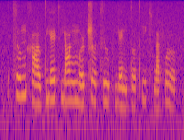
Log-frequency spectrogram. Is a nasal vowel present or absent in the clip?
absent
